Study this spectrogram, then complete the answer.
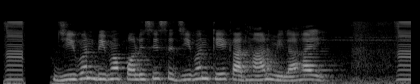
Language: Magahi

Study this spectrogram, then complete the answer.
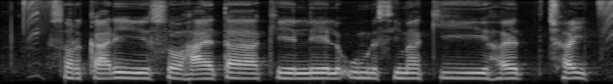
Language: Maithili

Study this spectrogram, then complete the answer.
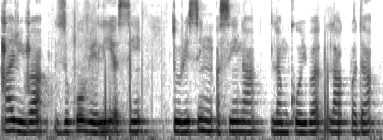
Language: Manipuri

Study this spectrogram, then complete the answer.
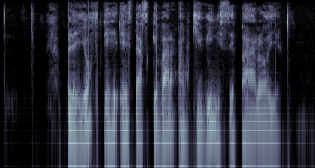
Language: Esperanto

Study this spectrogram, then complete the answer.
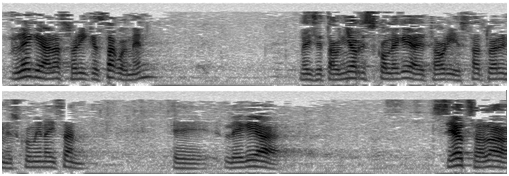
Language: Basque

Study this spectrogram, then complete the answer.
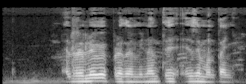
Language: Spanish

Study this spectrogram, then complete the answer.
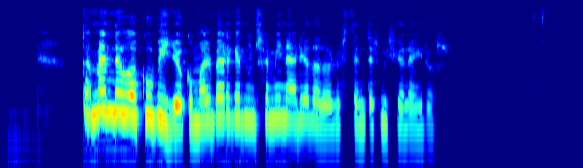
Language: Galician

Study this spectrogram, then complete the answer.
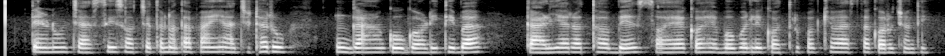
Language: Odia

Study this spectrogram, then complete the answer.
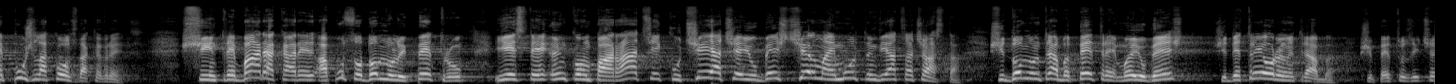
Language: Romanian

